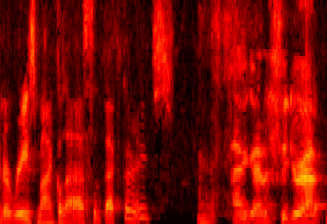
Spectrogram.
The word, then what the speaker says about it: Vaccarèse: I think Vaccarèse. It's a little bit of it's a harder Z sound, and it's an ez at the end because there's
